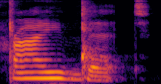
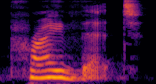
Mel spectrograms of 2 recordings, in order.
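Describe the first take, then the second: First: "private" in two beats, pri, vate; split syllables. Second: Said in the usual way. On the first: Shown as a demonstration. Teacher showing pupils two syllables, "private" split in two. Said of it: "Two syllables". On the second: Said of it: "Next one is the word".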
